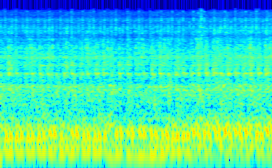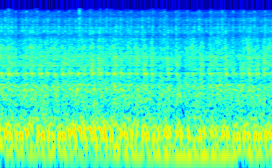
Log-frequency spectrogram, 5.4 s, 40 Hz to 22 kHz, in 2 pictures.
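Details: Yamaha V-Star 1100 Classic V-twin (same engine as Bulldog BT 1100), after repair of backfire and spark-plug flooding traced to a rotten pipe: even, steady low thump from both cylinders, no misses or popping; normal healthy idle.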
